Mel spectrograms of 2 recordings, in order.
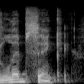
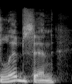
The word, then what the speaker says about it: Libsyn: purpose I'm leaning towards lip sync um it's actually Lisbon actually I said it wrong again that's the funny part about it these are the two you hear Lisbon and Lip Sync It's libsyn in fact on their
